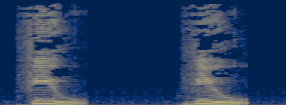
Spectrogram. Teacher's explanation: 最终的这个口型是嘴巴向前聚拢的一个 U 的状态，舌根部向后隆起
